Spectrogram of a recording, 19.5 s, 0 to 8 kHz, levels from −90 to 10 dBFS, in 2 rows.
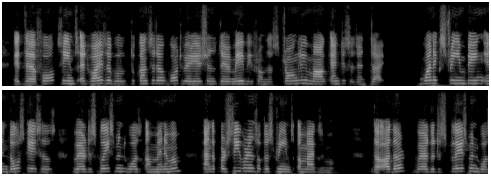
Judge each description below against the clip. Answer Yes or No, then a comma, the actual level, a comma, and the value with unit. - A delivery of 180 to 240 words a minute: No, slow, 135 wpm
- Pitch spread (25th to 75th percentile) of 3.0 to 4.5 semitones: No, narrow, 2.6 semitones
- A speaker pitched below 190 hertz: No, very high, 250 Hz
